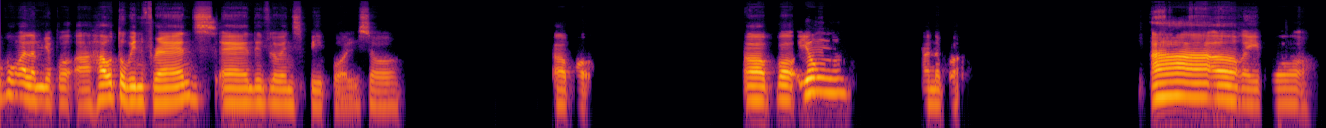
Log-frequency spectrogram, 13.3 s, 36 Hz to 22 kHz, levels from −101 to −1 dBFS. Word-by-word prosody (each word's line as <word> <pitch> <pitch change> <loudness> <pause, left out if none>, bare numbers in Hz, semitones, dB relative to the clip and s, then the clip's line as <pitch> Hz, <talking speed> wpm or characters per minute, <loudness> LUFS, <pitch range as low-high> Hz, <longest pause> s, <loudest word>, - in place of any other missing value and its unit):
po 195 - -13
kung 170 - +1
alam 150 -3 +1
niyo 140 -1 -4
po, 140 -1 -7
ah, 125 0 -5
How 160 +4 +4
to 165 -3 0
win 145 0 +2
friends 145 +3 0
and 130 0 -1
influence 125 -2 -7
people. 120 -2 -12
So 115 -2 -10 1.5
Opo. - - -8 1.5
Opo, 150 +1 +2
yung 215 +2 +1 0.7
ano 125 0 -8
po? - - -12 1.9
Ah, 170 -2 +5
okey 125 -1 -6
po. 130 -3 -9
145 Hz, 100 wpm, -22 LUFS, 130-165 Hz, 1.9 s, Ah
